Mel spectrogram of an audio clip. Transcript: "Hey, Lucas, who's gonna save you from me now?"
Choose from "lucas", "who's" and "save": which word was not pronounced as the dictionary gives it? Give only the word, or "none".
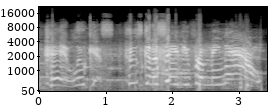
none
